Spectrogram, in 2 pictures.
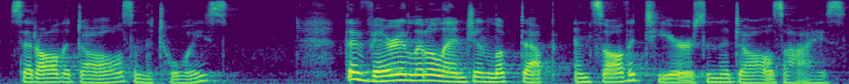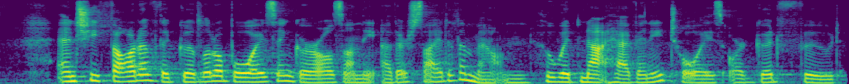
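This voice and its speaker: An older woman reading a children's story aloud as an expressive storyteller. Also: low-pitched, moderate pace, creaky.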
